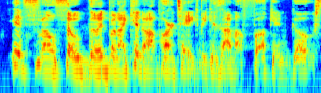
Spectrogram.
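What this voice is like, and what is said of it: Put-on character voice for ghost. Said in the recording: “I don't know why I gave her that voice. That is not what she sounds like at all.”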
